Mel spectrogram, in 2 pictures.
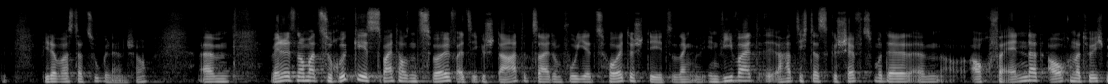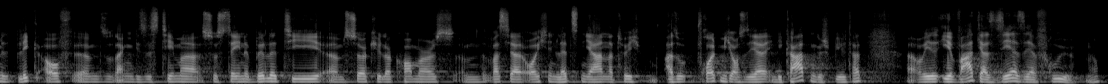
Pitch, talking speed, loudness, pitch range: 130 Hz, 190 wpm, -29 LUFS, 120-140 Hz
